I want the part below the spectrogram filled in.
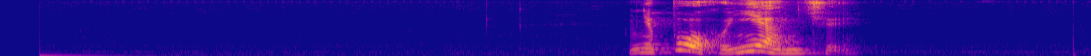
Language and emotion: Russian, angry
